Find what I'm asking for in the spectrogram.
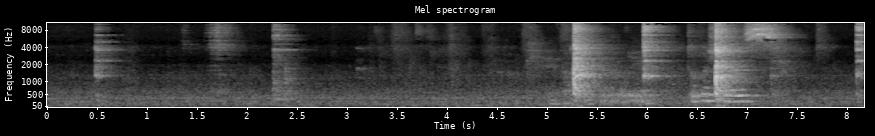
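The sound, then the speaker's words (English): A spoon scrapes and clinks against a bowl while scooping chunky homemade pico de gallo salsa, giving a few soft scrapes and then a louder run of sharp clinks near the end. “So then that's what I'll do is I'll just take a spoon, and then if you scoop it out, you can see it just comes out in these little chunks.”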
